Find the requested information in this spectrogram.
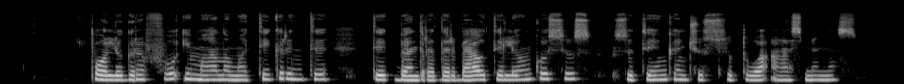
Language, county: Lithuanian, Tauragė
